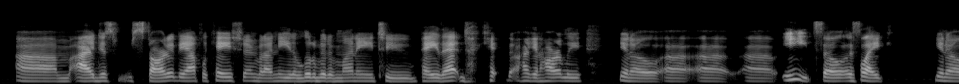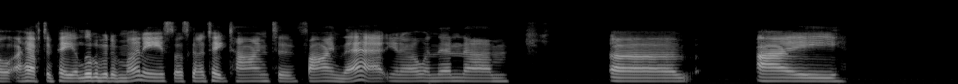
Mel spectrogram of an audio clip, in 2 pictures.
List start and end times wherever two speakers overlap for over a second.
none

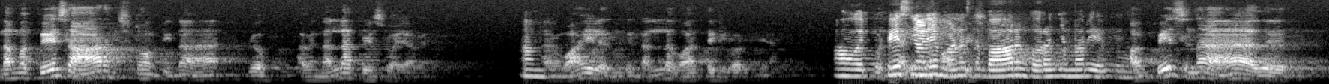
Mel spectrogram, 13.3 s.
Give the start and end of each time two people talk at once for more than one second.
8.6-10.1

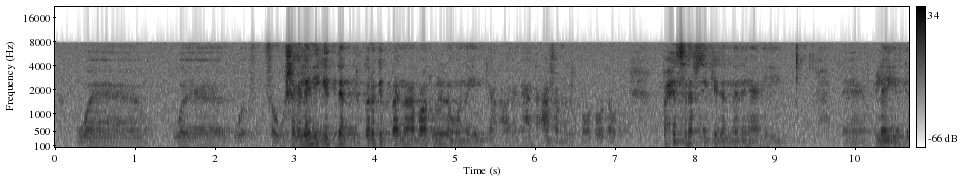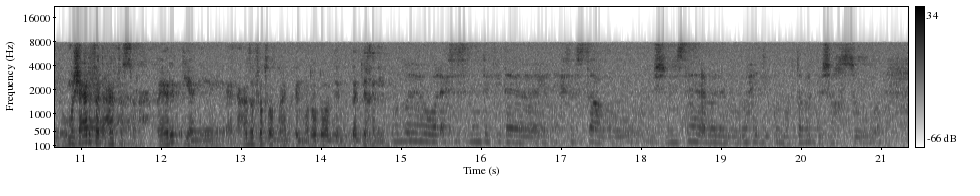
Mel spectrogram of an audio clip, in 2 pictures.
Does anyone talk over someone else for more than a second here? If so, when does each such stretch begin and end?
none

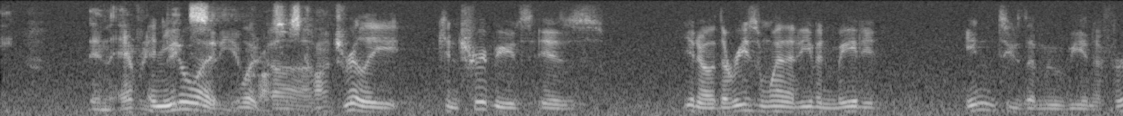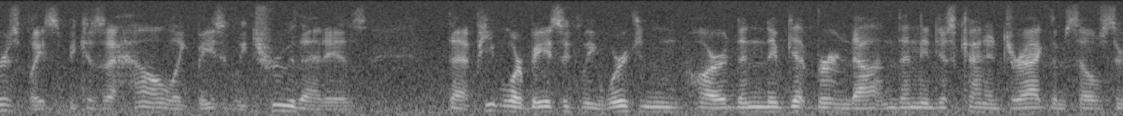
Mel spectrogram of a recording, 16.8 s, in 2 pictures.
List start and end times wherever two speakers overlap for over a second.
1.1-2.7

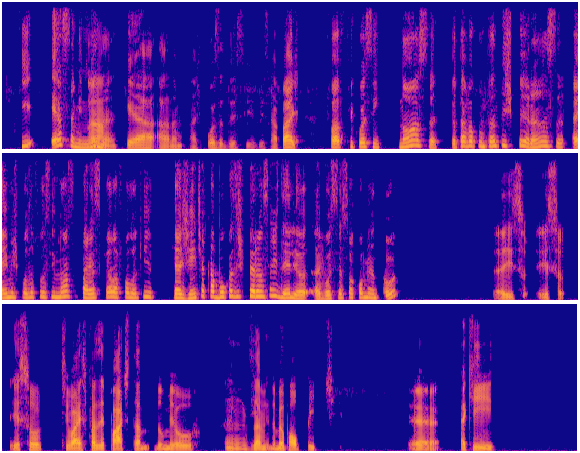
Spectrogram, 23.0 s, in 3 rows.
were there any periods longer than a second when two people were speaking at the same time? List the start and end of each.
none

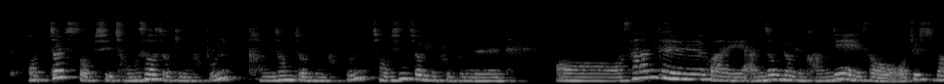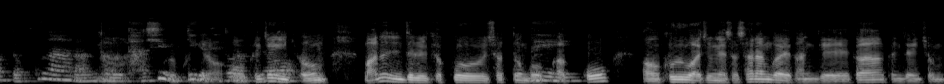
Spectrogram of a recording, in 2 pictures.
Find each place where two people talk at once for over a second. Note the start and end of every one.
10.5-12.3

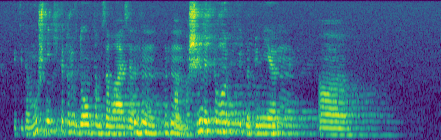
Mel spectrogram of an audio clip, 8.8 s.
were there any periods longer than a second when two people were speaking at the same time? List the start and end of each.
none

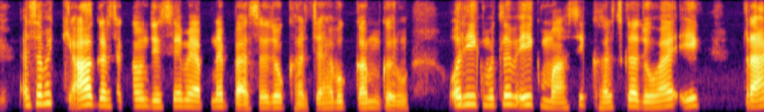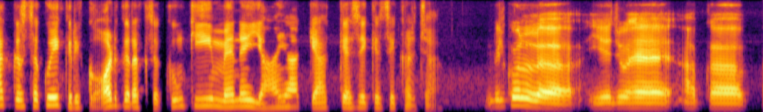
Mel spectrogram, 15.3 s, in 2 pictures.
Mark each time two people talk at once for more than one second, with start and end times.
none

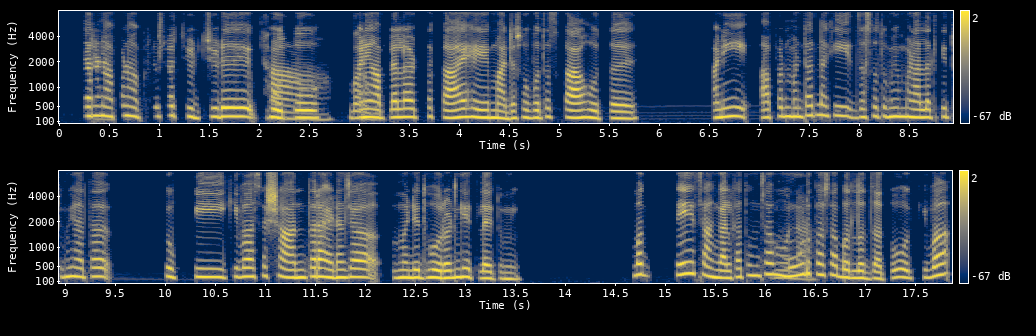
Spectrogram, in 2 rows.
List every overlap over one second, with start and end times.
none

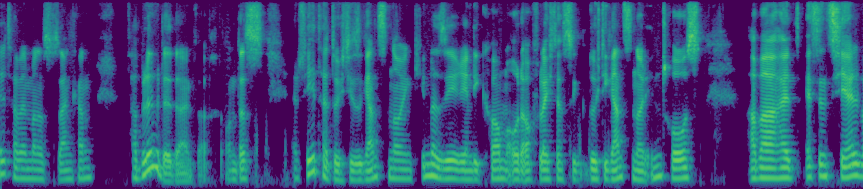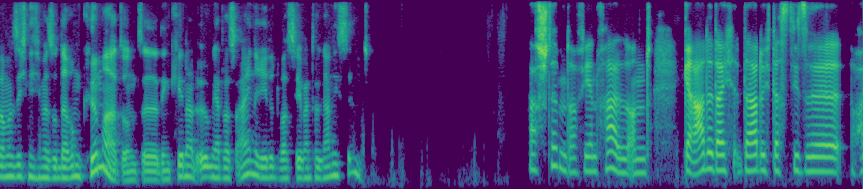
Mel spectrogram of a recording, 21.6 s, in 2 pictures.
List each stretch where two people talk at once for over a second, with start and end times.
none

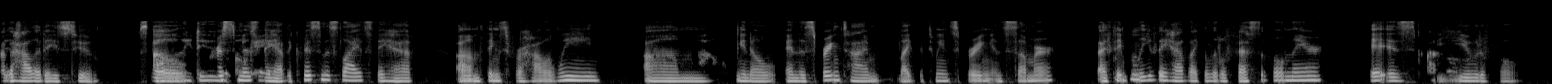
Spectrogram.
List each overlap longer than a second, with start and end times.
1.5-2.8

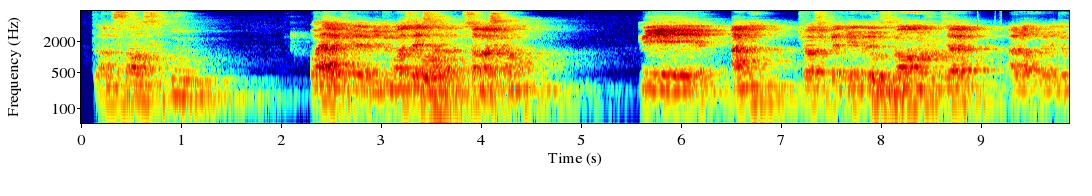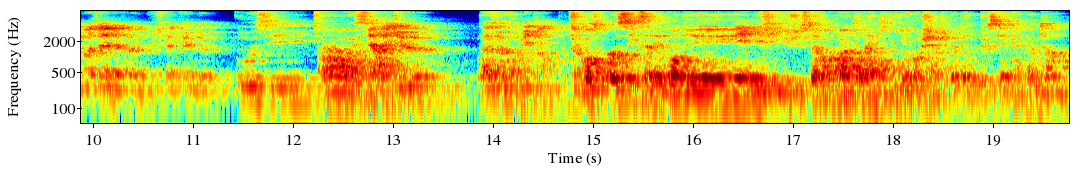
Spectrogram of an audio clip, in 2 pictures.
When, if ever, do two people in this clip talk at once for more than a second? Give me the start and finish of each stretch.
none

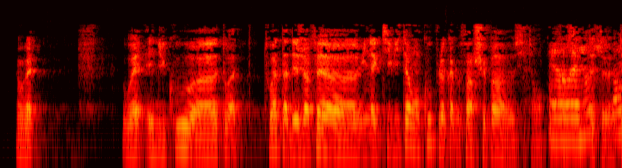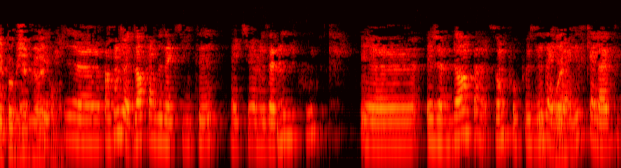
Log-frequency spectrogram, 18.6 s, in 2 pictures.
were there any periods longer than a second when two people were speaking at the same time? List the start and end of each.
8.2-10.2

